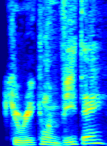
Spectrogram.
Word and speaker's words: curriculum vitae: guys but also is CV which stands for curriculum vitae that's how you pronounce it and there's obviously we spoke with dr.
